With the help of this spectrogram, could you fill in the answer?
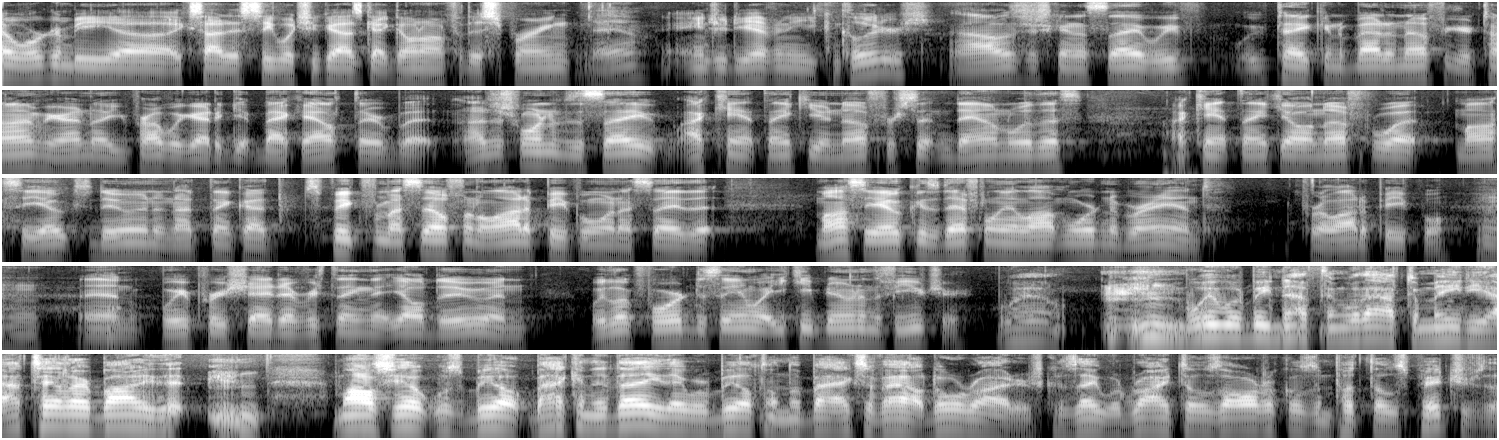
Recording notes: At the 2019 NWTF show in Nashville we got a chance to sit down and record a podcast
